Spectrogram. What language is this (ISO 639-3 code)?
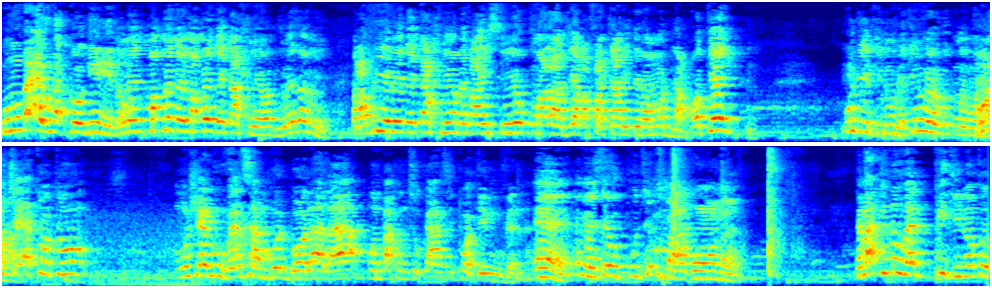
fra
